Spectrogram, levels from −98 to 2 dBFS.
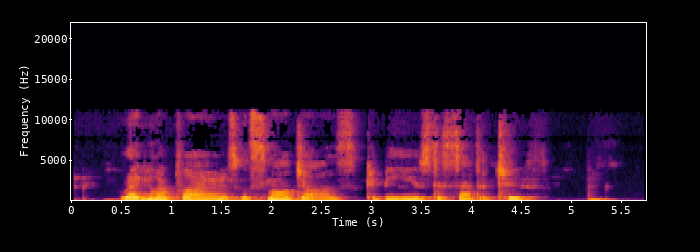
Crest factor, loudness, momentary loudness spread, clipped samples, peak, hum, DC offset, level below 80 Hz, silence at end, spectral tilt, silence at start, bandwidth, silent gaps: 16 dB; -19 LUFS; 15 LU; under 0.1%; -2 dBFS; none; under 0.1%; -42 dBFS; 0.35 s; -5.5 dB/octave; 0.35 s; 11.5 kHz; none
